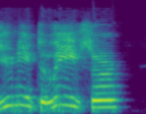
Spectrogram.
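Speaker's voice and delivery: mock, very high-pitched yelling. Speaker quotes a scene from Rogue Nation: imitating someone yelling. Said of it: "will have somebody yelling".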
